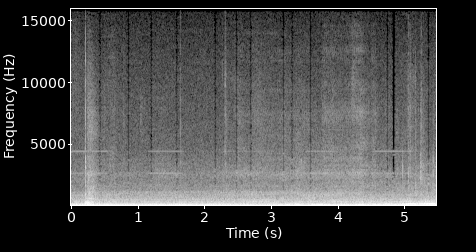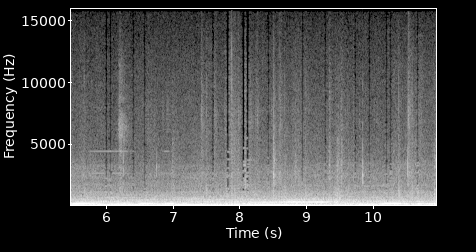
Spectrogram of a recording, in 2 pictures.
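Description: City traffic hums all around.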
